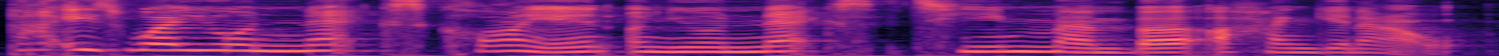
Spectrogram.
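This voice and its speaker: Energetic English woman, ranting guest. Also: sits high, moderate pace, smooth. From England. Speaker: guest consultant. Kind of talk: sponsored podcast monologue.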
